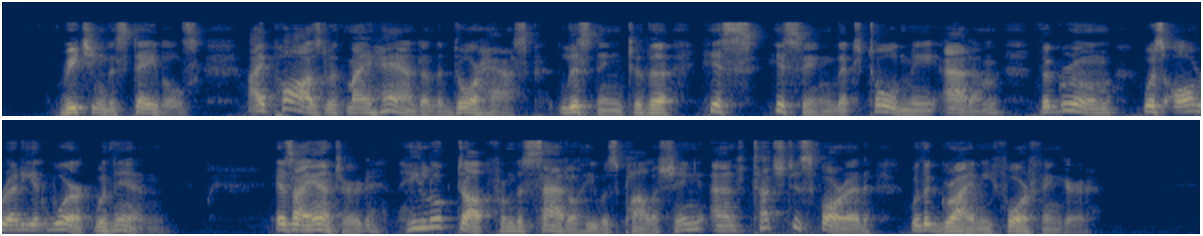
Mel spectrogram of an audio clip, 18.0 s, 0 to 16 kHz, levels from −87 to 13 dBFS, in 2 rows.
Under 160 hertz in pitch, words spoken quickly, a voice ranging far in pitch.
No: low, 135 Hz; average, 160 wpm; wide, 6.7 semitones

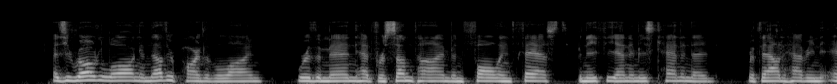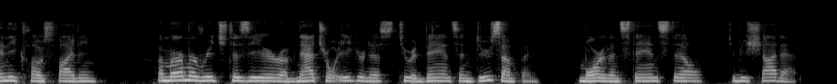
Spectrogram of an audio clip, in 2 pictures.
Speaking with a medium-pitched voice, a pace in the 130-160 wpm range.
No: medium, 155 Hz; average, 175 wpm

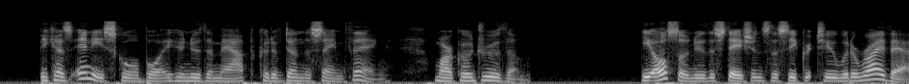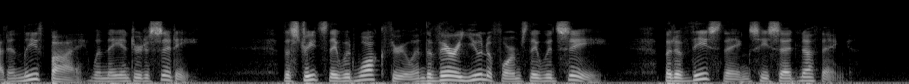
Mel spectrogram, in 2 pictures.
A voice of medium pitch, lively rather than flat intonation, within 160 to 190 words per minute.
No: medium, 155 Hz; average, 3.6 semitones; average, 185 wpm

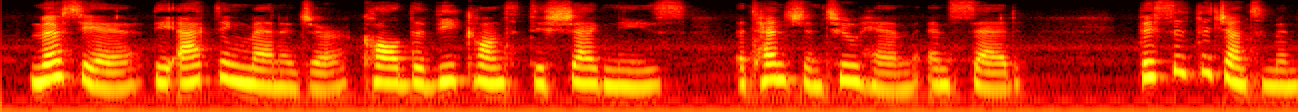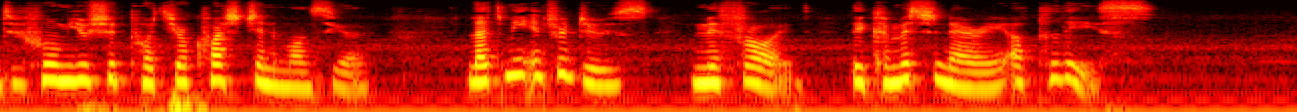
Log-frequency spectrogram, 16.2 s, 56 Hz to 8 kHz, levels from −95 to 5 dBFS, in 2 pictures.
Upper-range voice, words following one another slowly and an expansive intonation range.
No: high, 205 Hz; slow, 125 wpm; average, 4.0 semitones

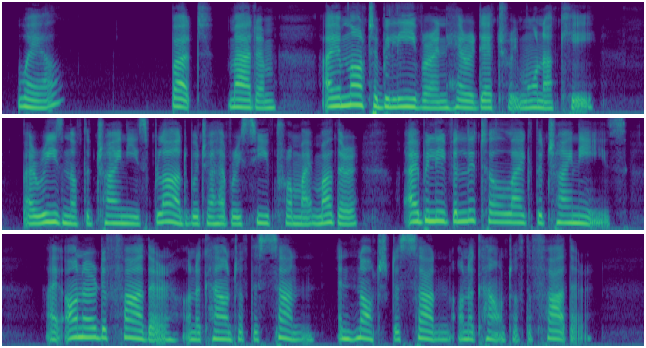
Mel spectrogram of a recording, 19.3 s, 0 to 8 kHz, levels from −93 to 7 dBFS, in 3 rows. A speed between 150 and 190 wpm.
Yes: average, 155 wpm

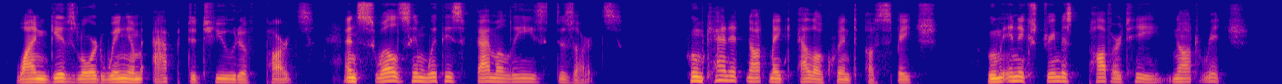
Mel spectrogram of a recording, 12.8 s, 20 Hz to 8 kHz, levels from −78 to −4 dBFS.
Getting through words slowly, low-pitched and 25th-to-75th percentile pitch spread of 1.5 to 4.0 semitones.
Yes: slow, 130 wpm; low, 115 Hz; average, 3.4 semitones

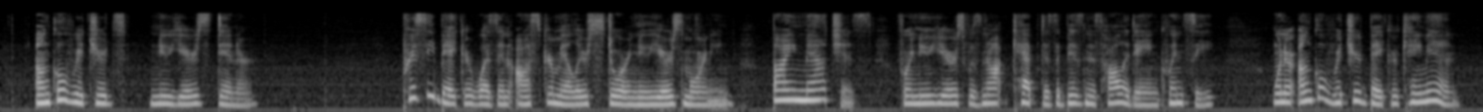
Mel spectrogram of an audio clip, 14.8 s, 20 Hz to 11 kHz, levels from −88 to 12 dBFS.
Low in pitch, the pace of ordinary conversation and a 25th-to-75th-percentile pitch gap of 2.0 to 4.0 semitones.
No: high, 190 Hz; average, 145 wpm; average, 3.6 semitones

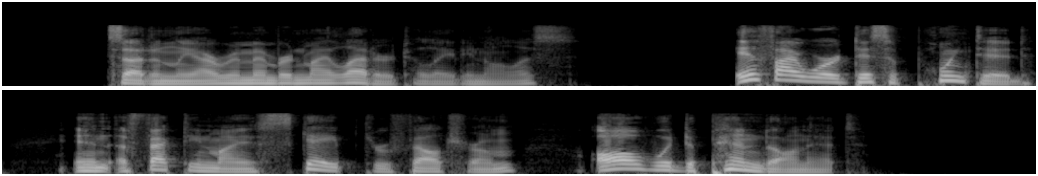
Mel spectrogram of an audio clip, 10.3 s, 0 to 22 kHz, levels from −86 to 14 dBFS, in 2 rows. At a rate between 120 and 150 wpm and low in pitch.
Yes: slow, 135 wpm; low, 105 Hz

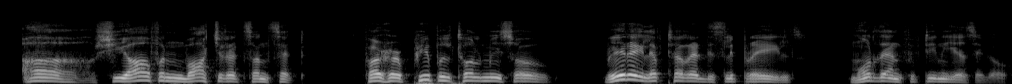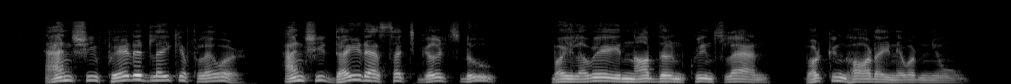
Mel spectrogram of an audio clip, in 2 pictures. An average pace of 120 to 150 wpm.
Yes: average, 140 wpm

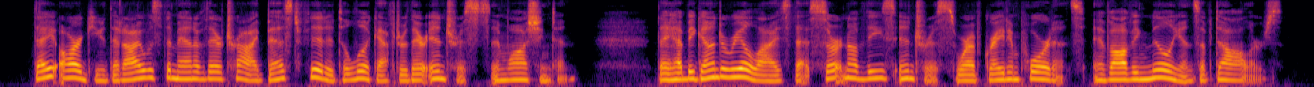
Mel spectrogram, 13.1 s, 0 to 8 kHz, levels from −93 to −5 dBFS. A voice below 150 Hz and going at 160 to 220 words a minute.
No: medium, 185 Hz; average, 170 wpm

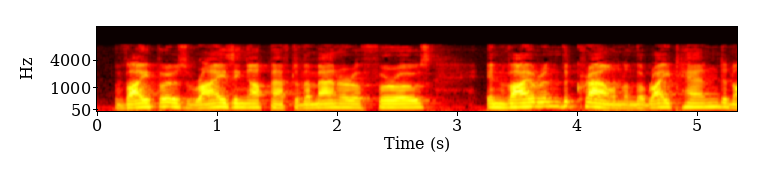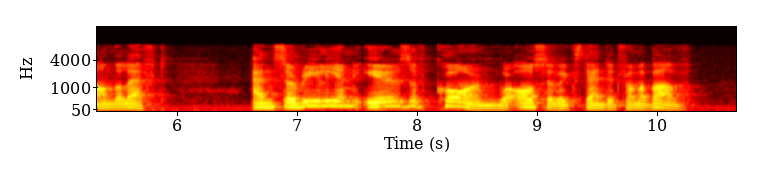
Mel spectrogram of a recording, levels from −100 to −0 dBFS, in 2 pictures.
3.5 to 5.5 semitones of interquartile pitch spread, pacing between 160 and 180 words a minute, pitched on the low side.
Yes: average, 3.8 semitones; average, 165 wpm; low, 120 Hz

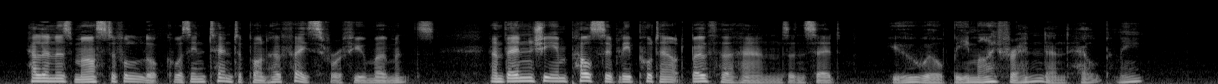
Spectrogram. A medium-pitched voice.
No: low, 115 Hz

